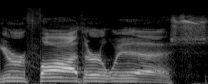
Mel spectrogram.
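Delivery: speaking with an American accent. Prompted to say a word in an American accent, American accent. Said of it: "say fatherless in an American accent".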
